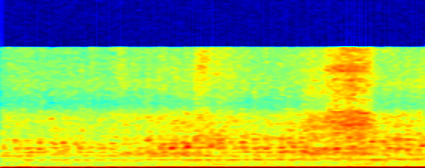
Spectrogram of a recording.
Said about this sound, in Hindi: ट्रैक्टर की ब्रेकें फेल हो चुकी थी, फिर भी वो लेके जा रहे हैं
